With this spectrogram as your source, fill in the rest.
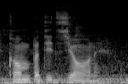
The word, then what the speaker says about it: Competizione: You need to pronounce it in an Italian way, Competizione. Wow, this thing is beautiful.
